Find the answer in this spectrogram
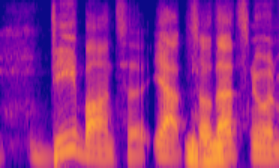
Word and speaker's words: Dybantsa: Andy, we just went to BYU's roster where each player pronounces their own name. Yeah. And holy smok I've been saying AJ Debansa for the past three years. Andy Debbansa Debonsa.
